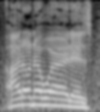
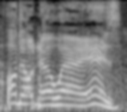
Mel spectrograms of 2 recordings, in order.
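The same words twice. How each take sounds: First: Put-on a first, lightly tried northern English accent; half-hearted northern English accent, slightly higher; northern accent attempt. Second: Put-on a second try at a northern English accent, higher pitched; pushing harder at a northern English accent that doesn't land; failed northern accent. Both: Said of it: "I can't do a northern accent".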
